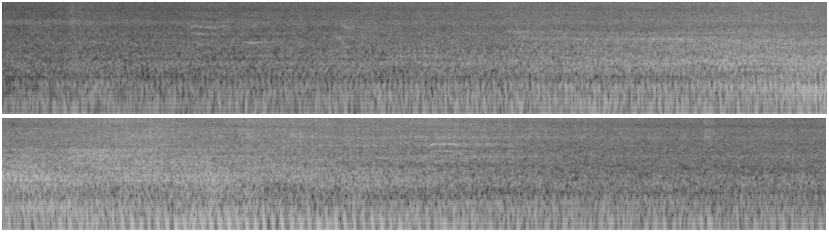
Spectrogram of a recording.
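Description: A passing vehicle: a steady noise that swells to a peak about halfway through, then fades.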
